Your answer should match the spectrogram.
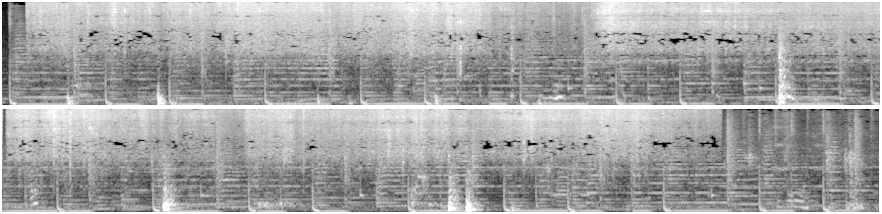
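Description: Skewered chicken liver sizzling on a hot iron tawa, with a few sharp knocks as the skewers are handled, the loudest near the end.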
